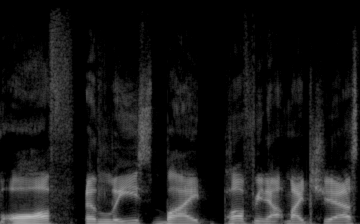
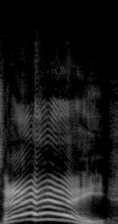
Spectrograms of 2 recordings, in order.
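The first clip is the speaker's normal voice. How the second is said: calling out. Retold or imitated. Guy calls out to him.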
